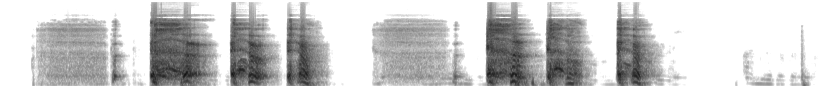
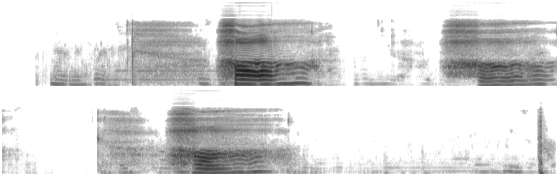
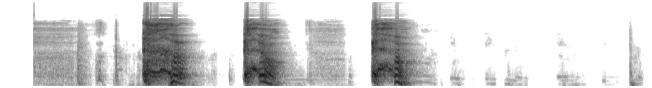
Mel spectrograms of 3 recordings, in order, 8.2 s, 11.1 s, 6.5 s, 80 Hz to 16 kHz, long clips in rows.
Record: cough_length: 8.2 s
cough_amplitude: 32032
cough_signal_mean_std_ratio: 0.42
exhalation_length: 11.1 s
exhalation_amplitude: 29332
exhalation_signal_mean_std_ratio: 0.32
three_cough_length: 6.5 s
three_cough_amplitude: 32548
three_cough_signal_mean_std_ratio: 0.35
survey_phase: alpha (2021-03-01 to 2021-08-12)
age: 65+
gender: Male
wearing_mask: 'No'
symptom_none: true
smoker_status: Ex-smoker
respiratory_condition_asthma: false
respiratory_condition_other: false
recruitment_source: REACT
submission_delay: 2 days
covid_test_result: Negative
covid_test_method: RT-qPCR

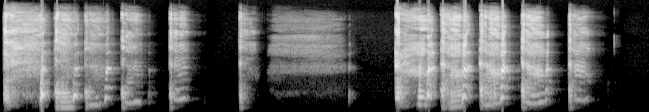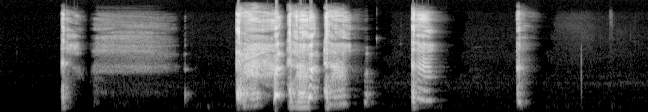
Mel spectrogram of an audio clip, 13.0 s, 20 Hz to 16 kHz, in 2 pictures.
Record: three_cough_length: 13.0 s
three_cough_amplitude: 32768
three_cough_signal_mean_std_ratio: 0.38
survey_phase: beta (2021-08-13 to 2022-03-07)
age: 18-44
gender: Female
wearing_mask: 'No'
symptom_cough_any: true
symptom_runny_or_blocked_nose: true
symptom_fatigue: true
symptom_other: true
symptom_onset: 4 days
smoker_status: Ex-smoker
respiratory_condition_asthma: false
respiratory_condition_other: false
recruitment_source: Test and Trace
submission_delay: 2 days
covid_test_result: Positive
covid_test_method: RT-qPCR
covid_ct_value: 19.6
covid_ct_gene: N gene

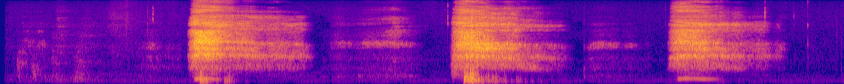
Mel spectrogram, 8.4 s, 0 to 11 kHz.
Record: exhalation_length: 8.4 s
exhalation_amplitude: 17443
exhalation_signal_mean_std_ratio: 0.36
survey_phase: beta (2021-08-13 to 2022-03-07)
age: 18-44
gender: Female
wearing_mask: 'No'
symptom_none: true
smoker_status: Never smoked
respiratory_condition_asthma: false
respiratory_condition_other: false
recruitment_source: REACT
submission_delay: 3 days
covid_test_result: Negative
covid_test_method: RT-qPCR
influenza_a_test_result: Negative
influenza_b_test_result: Negative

